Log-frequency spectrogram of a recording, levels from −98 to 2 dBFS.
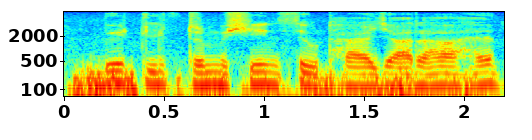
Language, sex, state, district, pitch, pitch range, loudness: Hindi, male, Himachal Pradesh, Shimla, 130 Hz, 120-135 Hz, -17 LUFS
